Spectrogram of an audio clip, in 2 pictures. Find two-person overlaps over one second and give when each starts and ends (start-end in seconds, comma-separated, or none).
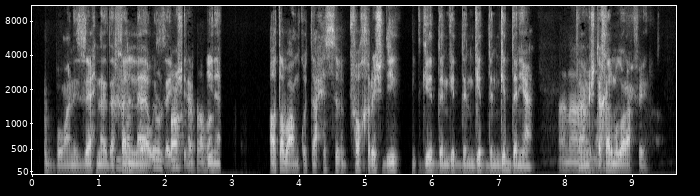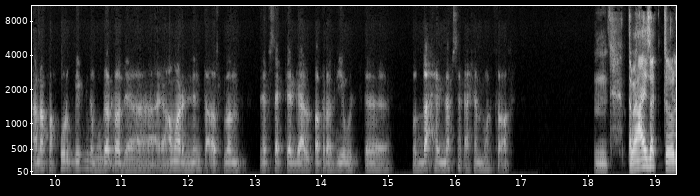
1.3-2.7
